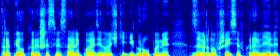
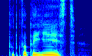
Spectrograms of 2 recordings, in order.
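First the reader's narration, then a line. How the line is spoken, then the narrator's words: Mice squeaking. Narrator (Russian): запищали мыши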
